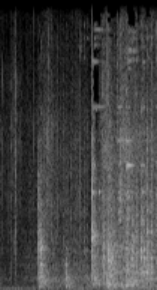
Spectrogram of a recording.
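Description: Steel tray of a truck tow dolly swivelling side to side on its pivot, metal clinking and clanking, with a louder clank a little past a second in.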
